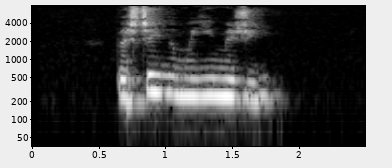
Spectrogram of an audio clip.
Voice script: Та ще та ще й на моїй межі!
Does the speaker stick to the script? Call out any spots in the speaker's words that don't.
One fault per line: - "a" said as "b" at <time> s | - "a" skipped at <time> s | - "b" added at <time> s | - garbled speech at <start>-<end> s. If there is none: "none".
- "та ще" skipped at 0.9 s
